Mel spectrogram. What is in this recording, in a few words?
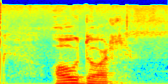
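"odor", Dutch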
